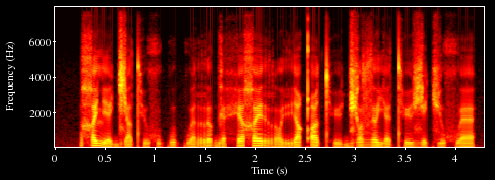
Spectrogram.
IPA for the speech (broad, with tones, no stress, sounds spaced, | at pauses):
χ ɛ˥ lʲ æ˩ d͡ʑ a˩ tʰ y˩ xʷ ɤ˩ kʷ e˥ kʷ a˩ r ɤ˥ ɡ ɛ˩ h e˥ χ e˥ r ɔ˩ rʲ ɜ˥ qʼ y˥ tʰ y˩ d͡ʑ ɔ˥ z ə˥ j ɛ˩ tʰ y˥ ʑ ɛ˩ t͡ɕ y˥ xʷ æ˥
